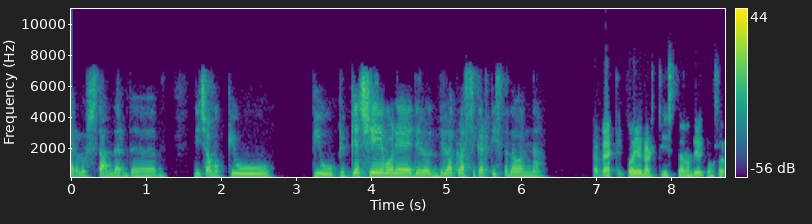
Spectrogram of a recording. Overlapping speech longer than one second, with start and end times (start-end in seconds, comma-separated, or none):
none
